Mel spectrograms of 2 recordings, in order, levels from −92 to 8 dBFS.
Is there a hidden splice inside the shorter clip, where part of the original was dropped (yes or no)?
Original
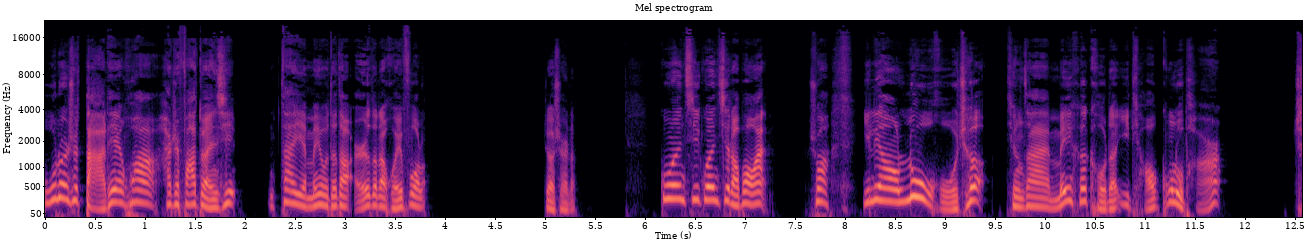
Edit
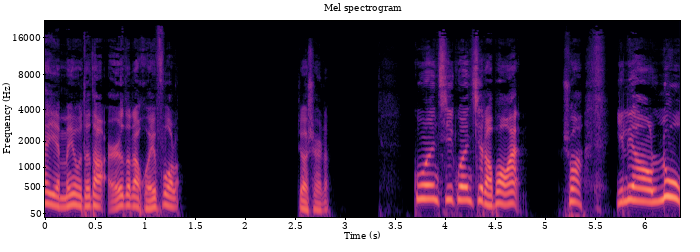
no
